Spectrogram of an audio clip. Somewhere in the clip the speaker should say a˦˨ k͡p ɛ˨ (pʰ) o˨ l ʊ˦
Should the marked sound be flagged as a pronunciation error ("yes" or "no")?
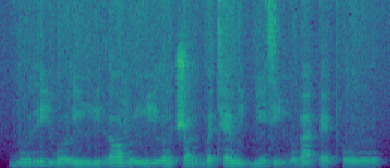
no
